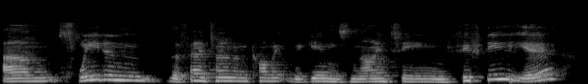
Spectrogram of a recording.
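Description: A man with an Australian accent speaks very slowly in a fairly high voice with lively intonation. His tone is dark and mellow. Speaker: comics writer and author. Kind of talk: interview.

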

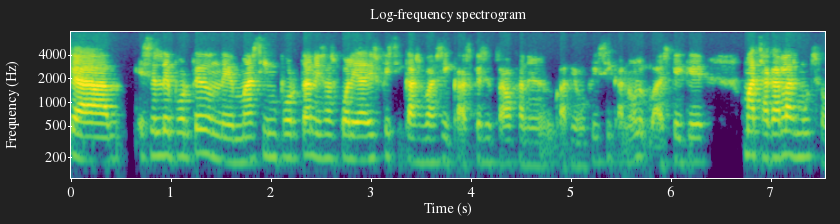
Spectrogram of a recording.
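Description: A woman at a fairly quick pace, medium in pitch, with monotone, flat intonation. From Guadalajara, Spain. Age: 30s. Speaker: athlete and biologist. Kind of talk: podcast interview.

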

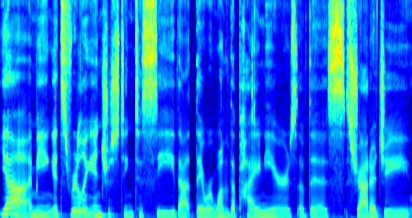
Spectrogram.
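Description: At a moderate pace, a woman with a fairly low pitch and ordinary pitch variation speaks in an ordinary speaking voice. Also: very clean recording, silent background. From Vancouver, Canada. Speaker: podcast host. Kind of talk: interview.

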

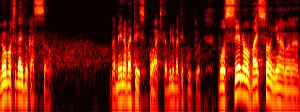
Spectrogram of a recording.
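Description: A man with a fairly low pitch and a dark, mellow tone talks at a moderate pace with ordinary pitch variation. His loudness swings widely, and he leaves long, frequent pauses. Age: 50s. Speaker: poet. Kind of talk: casual chat.

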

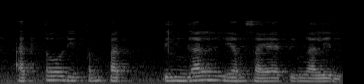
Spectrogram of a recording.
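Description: The speaking pace is very slow. Room echo can be heard. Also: woman. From Riau Islands, Indonesia (Bintan). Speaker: community volunteer and preschool teacher. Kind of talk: interview. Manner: halting.

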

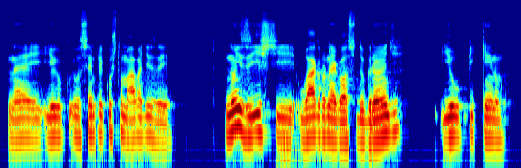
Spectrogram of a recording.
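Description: A very clean recording with a silent background, the intonation fairly even. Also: man. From Bahia, Brazil (southern Bahia). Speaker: local politician. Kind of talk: casual interview.

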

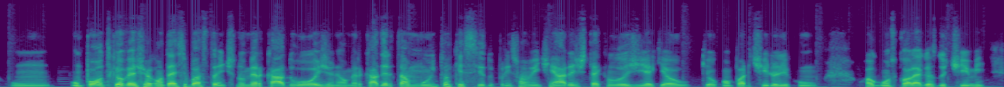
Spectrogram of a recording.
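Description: Music plays in the background as a man with a fairly high pitch and ordinary pitch variation talks at a fairly quick pace, the sound dry and close with no echo. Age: 20s. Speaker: credit products coordinator. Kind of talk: interview. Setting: podcast recording.

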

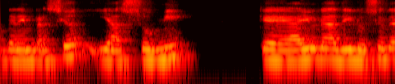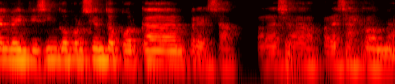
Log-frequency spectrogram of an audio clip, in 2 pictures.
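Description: At a fairly slow pace, the speaker's somewhat breathy voice carries on. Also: man. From Argentina, Mendoza. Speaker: startup founder. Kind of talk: interview. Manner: animated.

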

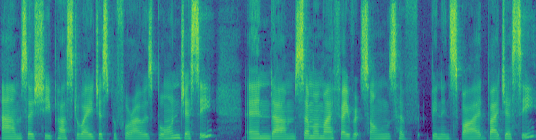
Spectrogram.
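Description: Speaking with an Australian accent, a woman talks at a fairly quick pace and a fairly low pitch. The recording is very clean, the background silent. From Australia, Sunshine Coast Queensland. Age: 20s. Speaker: young country musician. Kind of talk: interview. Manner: hesitant, many ums.

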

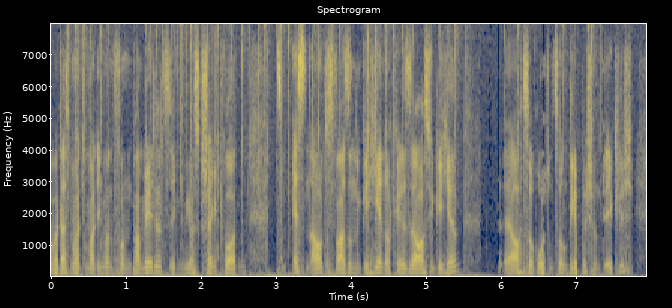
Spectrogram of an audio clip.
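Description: A man talks at a very fast pace with a fairly high pitch. His intonation stays monotone and flat. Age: 20s. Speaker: podcast guest, former classmate. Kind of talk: casual chat.

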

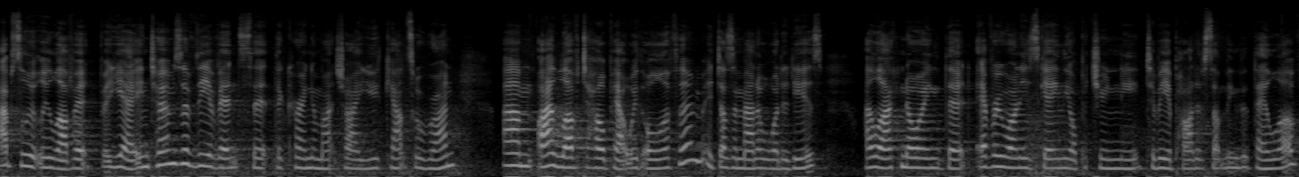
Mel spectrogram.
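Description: A woman with an Australian accent at a very fast pace, with ordinary pitch variation. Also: fairly high pitch for a woman. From Terang, Victoria, Australia. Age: 20s. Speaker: university student, youth council member. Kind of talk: interview.

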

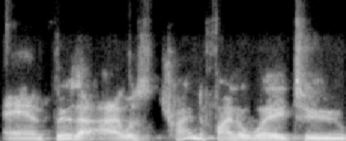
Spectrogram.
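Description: One man speaks in an ordinary speaking voice. His pitch is fairly high and his pace moderate. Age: 40s. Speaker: nonprofit executive. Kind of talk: interview.

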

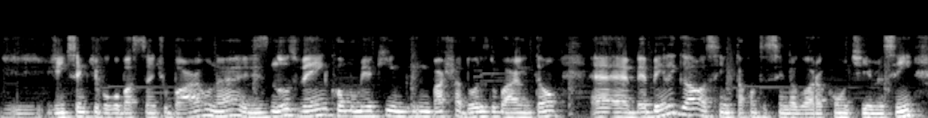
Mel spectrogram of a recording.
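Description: A man's medium-pitched voice at a fairly quick pace, with ordinary pitch variation, hardly any pauses, audible room echo and noticeable background noise. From Brazil. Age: 20s. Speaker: basketball podcaster and tech worker. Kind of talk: casual interview.

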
